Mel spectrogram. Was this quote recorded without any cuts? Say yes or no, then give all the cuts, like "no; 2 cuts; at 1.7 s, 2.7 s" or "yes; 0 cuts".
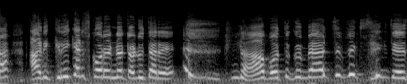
yes; 0 cuts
